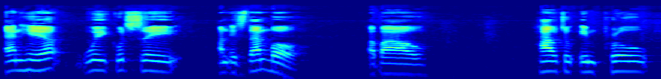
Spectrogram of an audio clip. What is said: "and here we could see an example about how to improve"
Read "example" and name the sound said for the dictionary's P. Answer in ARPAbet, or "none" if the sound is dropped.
B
